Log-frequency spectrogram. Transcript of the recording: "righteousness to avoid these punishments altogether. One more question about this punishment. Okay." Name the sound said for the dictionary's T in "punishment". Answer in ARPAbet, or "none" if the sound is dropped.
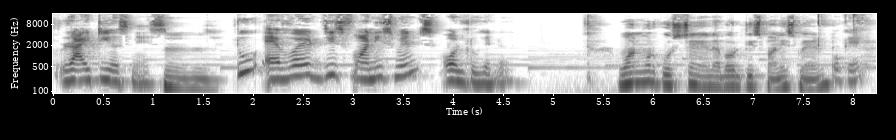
none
